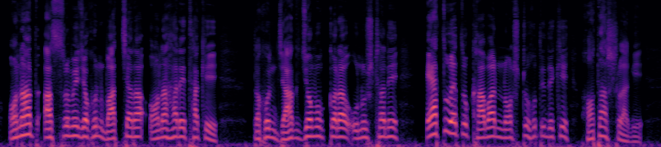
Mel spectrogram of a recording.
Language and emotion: Bengali, sad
